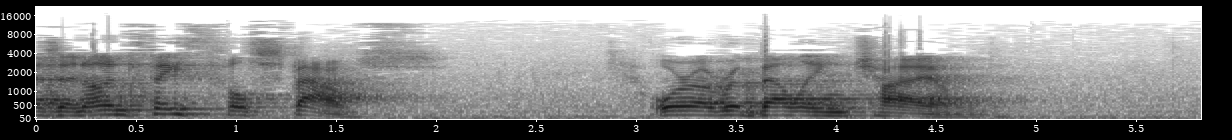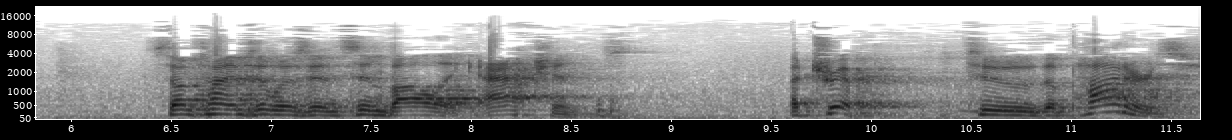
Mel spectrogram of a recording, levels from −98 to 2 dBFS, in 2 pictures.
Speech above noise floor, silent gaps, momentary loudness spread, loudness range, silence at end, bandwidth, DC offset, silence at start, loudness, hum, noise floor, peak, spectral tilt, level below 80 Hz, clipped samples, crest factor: 27 dB; none; 16 LU; 2 LU; 0 s; 12.5 kHz; under 0.1%; 0 s; -14 LUFS; none; -41 dBFS; 0 dBFS; -6 dB/octave; -42 dBFS; under 0.1%; 16 dB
